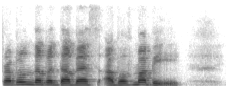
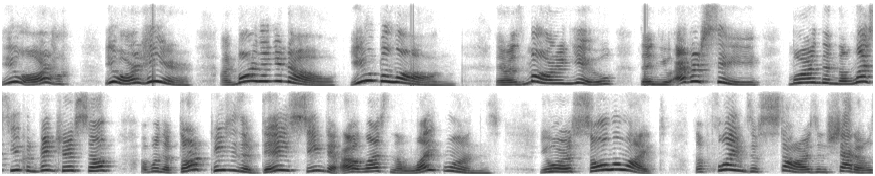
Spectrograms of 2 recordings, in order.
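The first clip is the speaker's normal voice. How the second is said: high, squeaky little cartoon mouse voice; 9 semitones higher than usual. Reading a published poem aloud, the speaker uses a Mickey Mouse voice. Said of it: "I will read this one in a Mickey Mouse voice".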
